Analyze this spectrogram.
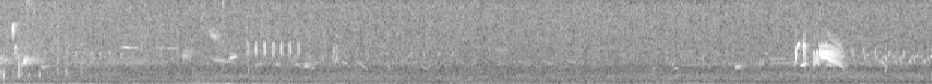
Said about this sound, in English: So I'm at Fine Mount Meadows Sanctuary, just east of Hamilton, Ontario. And I have a willow, there it is, willow flycatcher.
